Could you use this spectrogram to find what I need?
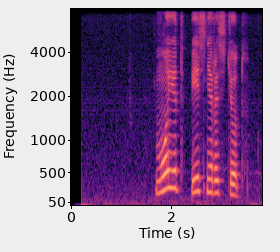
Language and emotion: Russian, neutral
